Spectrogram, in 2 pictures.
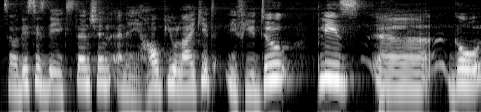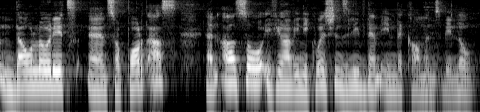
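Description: A man walking through a software tool in a screen-recorded tutorial, explaining step by step in slightly non-native English. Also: a little high, lively intonation, a little slow, gravelly. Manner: explanatory, repeats "okay" and "as you can see". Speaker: tutorial presenter.

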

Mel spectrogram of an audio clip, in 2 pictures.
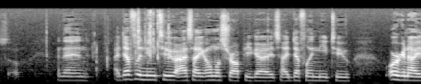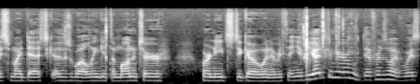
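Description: A man's voice: a little high, background noise. A young man vlogging casually from a small cluttered spare bedroom, rambling with lots of fillers, speaking into a handheld camera held at arm's length as he walks around. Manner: rambling, filler-heavy, loose and chatty. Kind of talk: casual vlog chat. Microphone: handheld camera at arm's length, moving around.

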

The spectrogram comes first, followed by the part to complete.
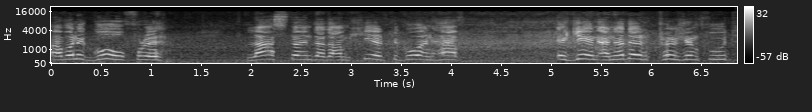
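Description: A man's voice: extremely high pitch, fairly even intonation, a little slow, lo-fi sound. A man talking casually to viewers while walking a rainy street, rambling and chatty, calling them guys. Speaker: travel vlogger. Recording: street traffic noise behind.

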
